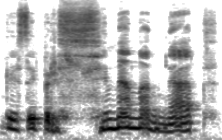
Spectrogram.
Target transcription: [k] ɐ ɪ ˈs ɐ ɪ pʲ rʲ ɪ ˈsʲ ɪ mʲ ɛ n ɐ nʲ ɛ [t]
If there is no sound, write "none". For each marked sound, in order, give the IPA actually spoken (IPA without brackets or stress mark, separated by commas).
k, t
